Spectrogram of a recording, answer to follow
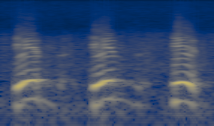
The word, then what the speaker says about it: DYB: you heard just now di di di it is spelled dyb D stands for do y stand for your b s for best do your best and when a pack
